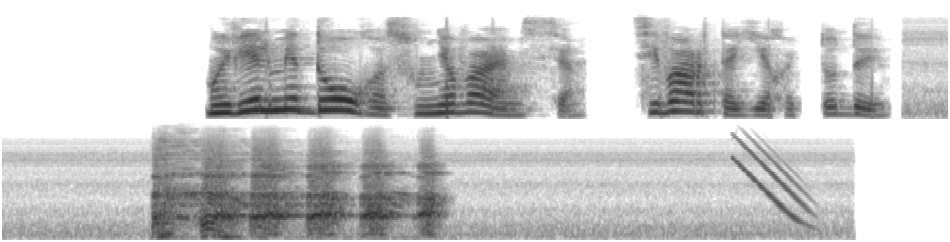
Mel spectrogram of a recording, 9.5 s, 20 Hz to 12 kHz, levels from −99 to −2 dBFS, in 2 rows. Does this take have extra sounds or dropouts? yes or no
yes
